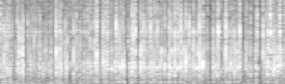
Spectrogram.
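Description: Silicone bristle gloves scratch across the metal mesh grille of a Blue Yeti microphone, fingers tapping and raking over it. The result is a dense, continuous crackle of scraping and tapping, with bright rasp and a low rumbling body, and no ring after each stroke.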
